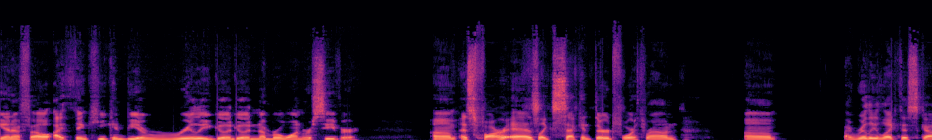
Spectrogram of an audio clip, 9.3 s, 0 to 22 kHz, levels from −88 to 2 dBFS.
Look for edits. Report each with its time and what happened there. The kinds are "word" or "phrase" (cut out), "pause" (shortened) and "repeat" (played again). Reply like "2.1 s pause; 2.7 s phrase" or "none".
2.3 s repeat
